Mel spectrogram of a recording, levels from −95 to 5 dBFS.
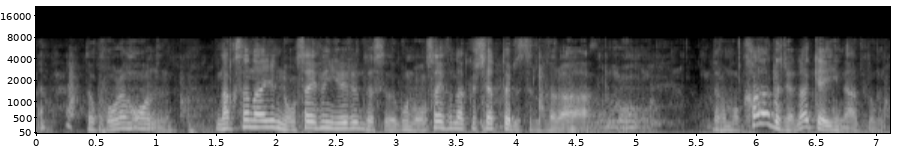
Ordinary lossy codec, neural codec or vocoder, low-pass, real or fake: none; codec, 16 kHz, 4.8 kbps, FACodec; none; fake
